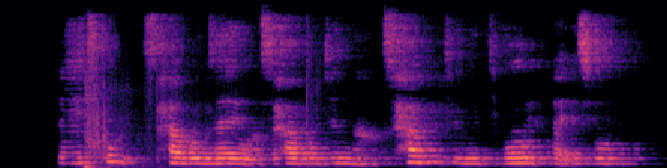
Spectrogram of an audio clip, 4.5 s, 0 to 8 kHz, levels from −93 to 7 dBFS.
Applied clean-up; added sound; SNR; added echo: neural mask model DeepFilterNet 3.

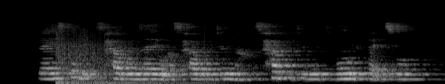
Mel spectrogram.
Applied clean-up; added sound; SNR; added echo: none; Explosion; 16 dB; reverberation time 0.8 s.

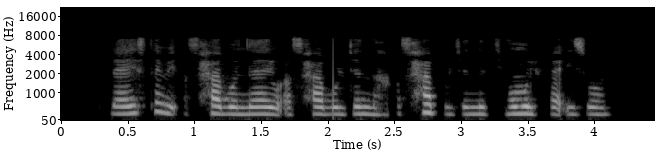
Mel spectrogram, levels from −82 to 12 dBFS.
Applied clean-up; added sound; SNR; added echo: none; none; none; none.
